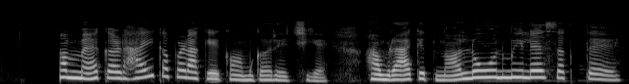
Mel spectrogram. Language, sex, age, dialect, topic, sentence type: Maithili, female, 41-45, Angika, banking, question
